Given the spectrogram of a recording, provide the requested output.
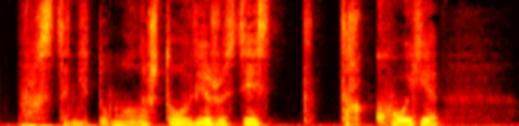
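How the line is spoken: Muttered. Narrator (Russian): Пробормотала я

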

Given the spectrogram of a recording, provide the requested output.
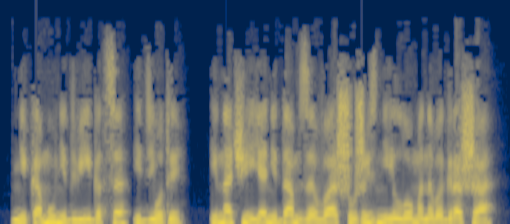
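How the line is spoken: Hiss. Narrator (Russian): прошипел он

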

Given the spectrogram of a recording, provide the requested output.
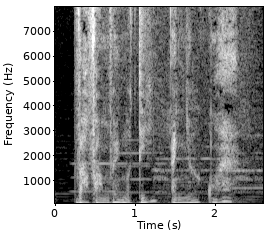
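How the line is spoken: Whispering. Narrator (Vietnamese): Phong ghé tai Hằng thì thầm

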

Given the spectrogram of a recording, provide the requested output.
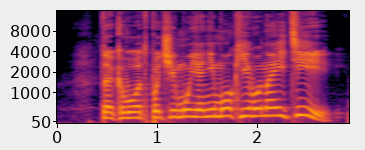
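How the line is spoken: Exclamation. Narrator (Russian): воскликнул Югурус

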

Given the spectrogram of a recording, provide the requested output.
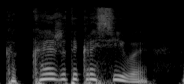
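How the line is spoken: Breathy exhale. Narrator (Russian): выдохнул он

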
